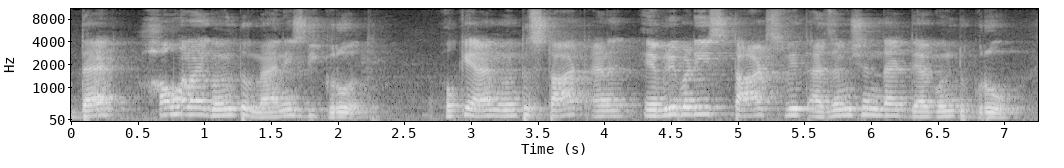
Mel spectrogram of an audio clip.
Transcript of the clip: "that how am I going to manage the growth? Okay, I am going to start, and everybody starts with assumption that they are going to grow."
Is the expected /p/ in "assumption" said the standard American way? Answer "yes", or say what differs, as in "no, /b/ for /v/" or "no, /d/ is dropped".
no, /p/ is dropped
